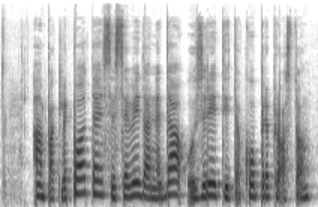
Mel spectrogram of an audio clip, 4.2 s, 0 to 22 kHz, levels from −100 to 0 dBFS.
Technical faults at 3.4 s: gain pumping

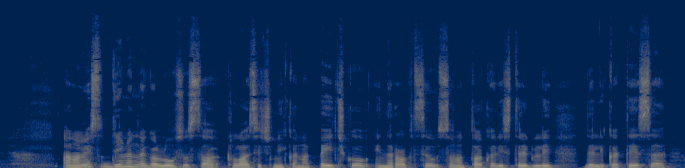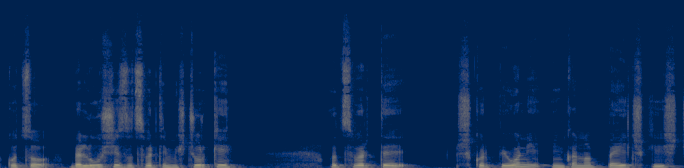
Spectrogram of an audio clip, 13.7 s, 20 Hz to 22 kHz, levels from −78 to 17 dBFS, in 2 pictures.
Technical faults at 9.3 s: none

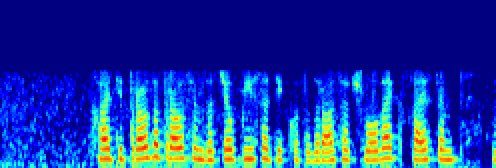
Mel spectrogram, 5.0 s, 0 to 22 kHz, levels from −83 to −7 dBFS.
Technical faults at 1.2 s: overdone noise removal; GSM full-rate codec

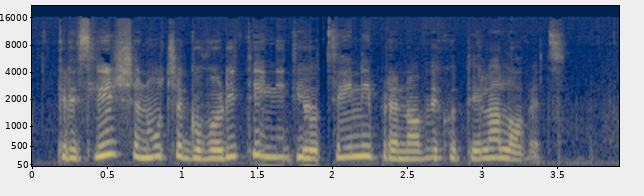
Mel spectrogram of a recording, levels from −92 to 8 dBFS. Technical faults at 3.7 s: none

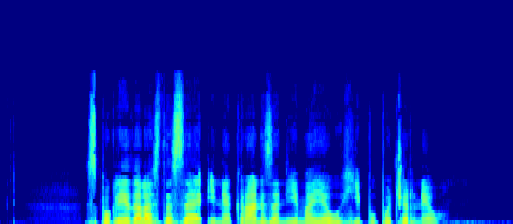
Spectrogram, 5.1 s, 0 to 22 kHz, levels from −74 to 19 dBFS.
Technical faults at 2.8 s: HE-AAC compression

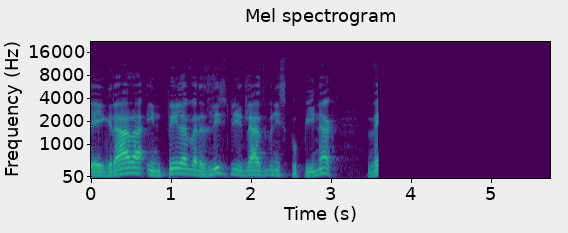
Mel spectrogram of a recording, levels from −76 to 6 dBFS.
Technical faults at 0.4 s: none

